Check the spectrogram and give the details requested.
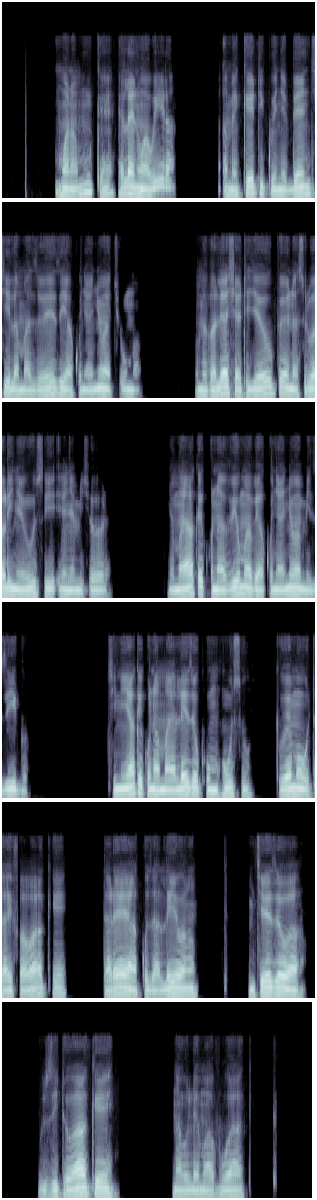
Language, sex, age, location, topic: Swahili, male, 18-24, Kisumu, education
